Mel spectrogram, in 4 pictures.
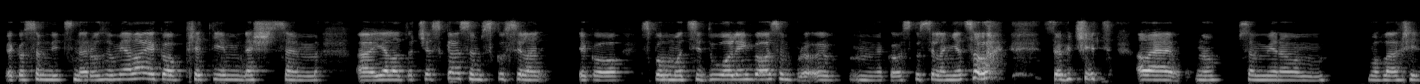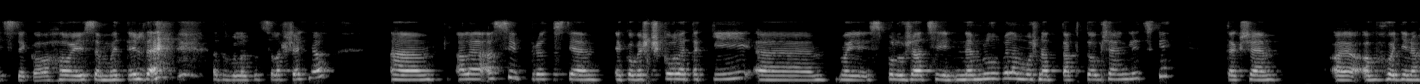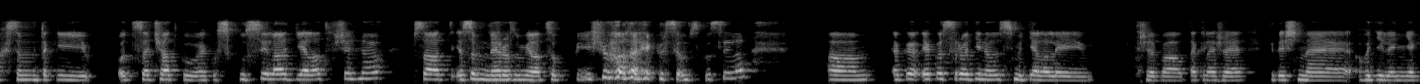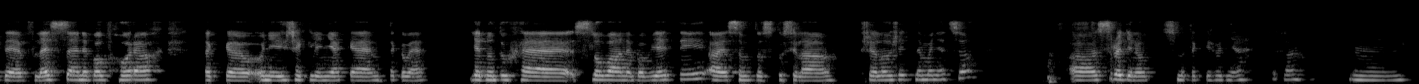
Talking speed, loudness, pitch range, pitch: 130 wpm, -27 LUFS, 200-235 Hz, 215 Hz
